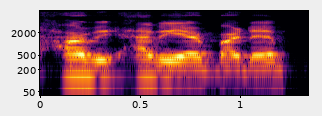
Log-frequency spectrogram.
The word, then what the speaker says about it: Javier Bardem: Javier Bardem, that how you say his name? Yeah, Javier Bardem.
